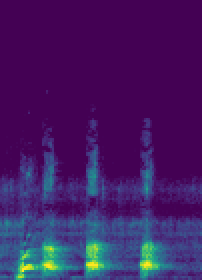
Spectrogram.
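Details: Dog howling in response to a passing fire truck siren: four short, tonal, wavering cries about half a second apart, each rising then falling, over a steady faint background hum.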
